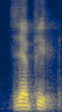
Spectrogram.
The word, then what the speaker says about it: Zabir: Di hadis ini bukan bacanya bukan Zubair, tapi Zabir.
